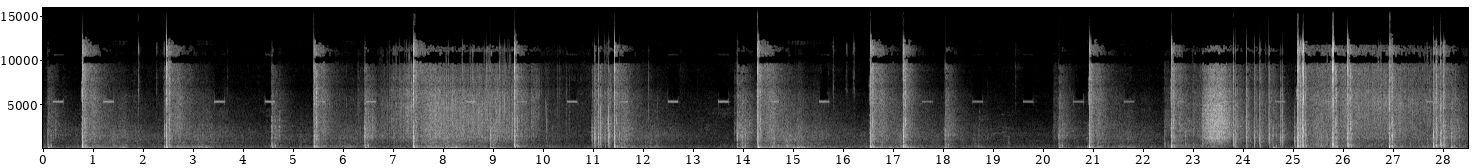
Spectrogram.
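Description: Aerial fireworks bursting: a long series of sharp bangs at irregular intervals, several trailing into a low rumble. Near the end comes a quick run of smaller bangs and crackles.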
